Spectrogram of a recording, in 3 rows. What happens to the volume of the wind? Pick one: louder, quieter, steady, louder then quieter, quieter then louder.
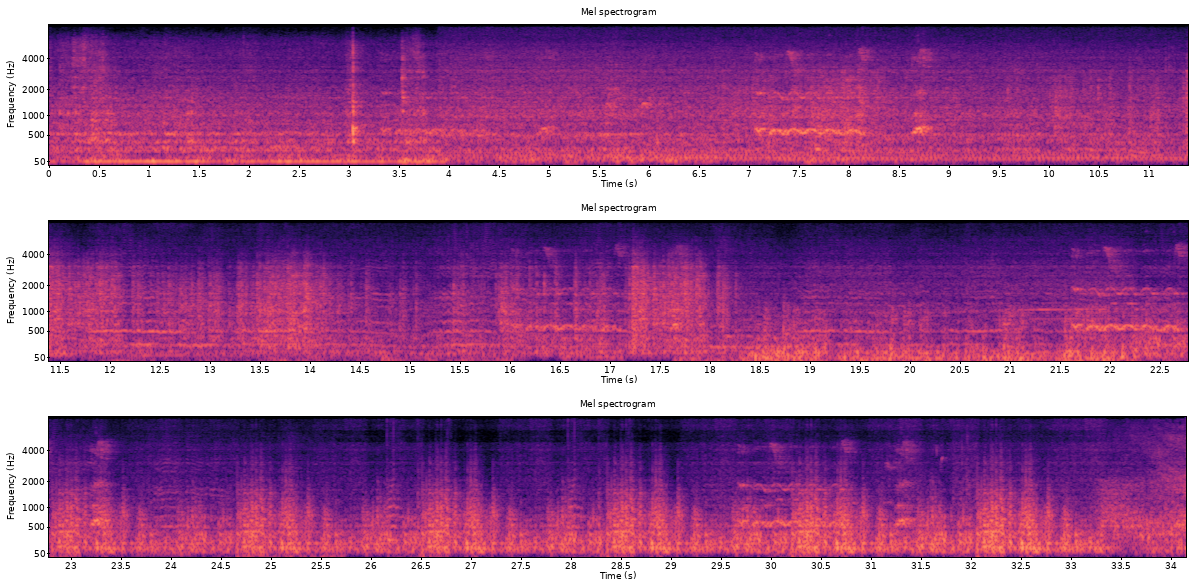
louder.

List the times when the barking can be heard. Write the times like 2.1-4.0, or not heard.
3.3-5.2, 7.0-8.9, 16.0-17.9, 21.6-23.5, 29.6-31.6.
